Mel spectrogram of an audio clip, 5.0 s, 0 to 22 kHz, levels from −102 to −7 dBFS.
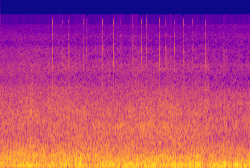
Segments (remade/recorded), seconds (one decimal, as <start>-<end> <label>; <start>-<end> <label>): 0.0-0.8 remade; 0.8-2.0 recorded; 2.0-5.0 remade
